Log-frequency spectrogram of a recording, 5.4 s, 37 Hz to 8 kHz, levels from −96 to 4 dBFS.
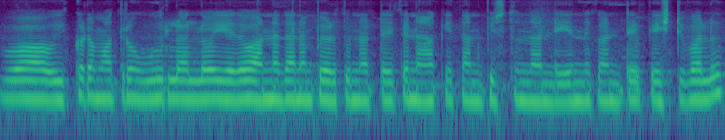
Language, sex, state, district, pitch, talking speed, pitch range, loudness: Telugu, female, Andhra Pradesh, Guntur, 180 Hz, 130 wpm, 175-185 Hz, -31 LUFS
